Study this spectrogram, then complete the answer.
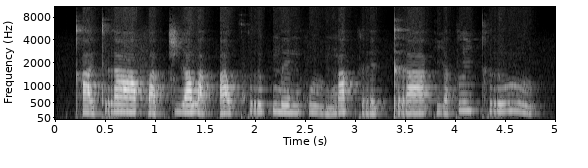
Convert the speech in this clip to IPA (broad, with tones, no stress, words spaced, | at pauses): kʰa˩˦jtraː˧ fa˨˩t̚t͡ɕi˦˥a̯wa˨˩k̚ʔa˧w kʰrɯ˦˥k̚ me˧nfɯː˨˩ ŋa˥˩k̚pre˨˩k̚traː˦˥ ki˩˦a̯kli˥˩ʔkʰrɯː˥˩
